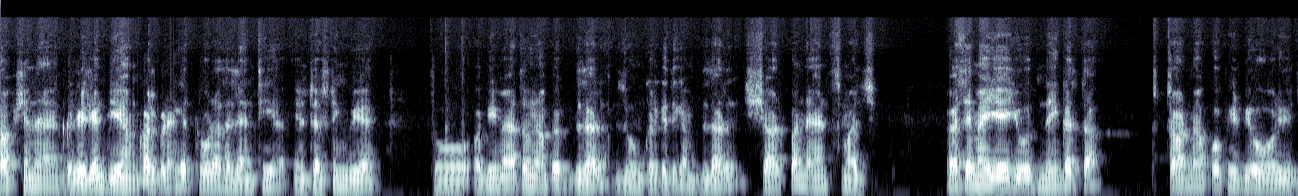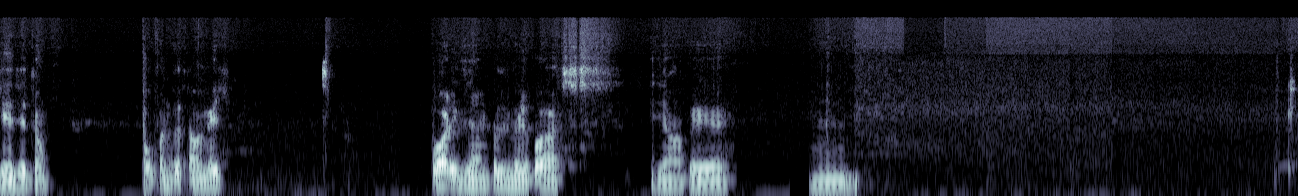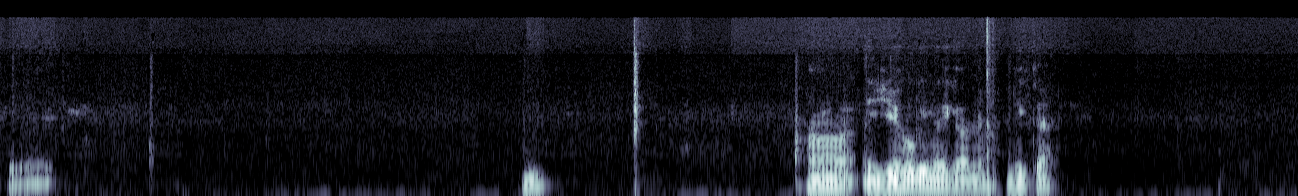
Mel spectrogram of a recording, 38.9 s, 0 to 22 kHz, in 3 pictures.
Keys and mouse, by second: 0.9 right click, 2.4 click, 4.6 right click, 14.6 click, 15.0 ctrl+o, 17.5-33.4 drag, 35.2 click, 36.2 Return.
